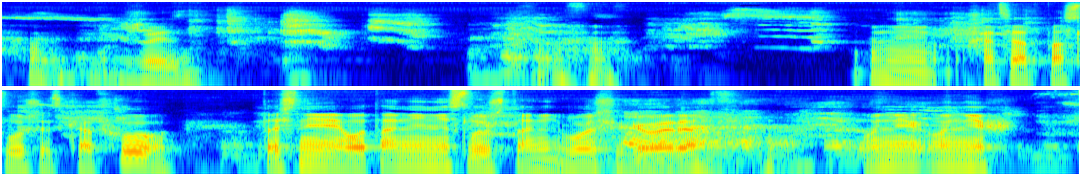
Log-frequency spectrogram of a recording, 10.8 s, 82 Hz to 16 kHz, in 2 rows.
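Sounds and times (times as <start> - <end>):
parakeets squawking: 0.0 - 10.7
speech: 0.1 - 1.3, 2.3 - 3.2, 4.2 - 10.7
laughter: 2.3 - 3.2, 8.1 - 10.7.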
